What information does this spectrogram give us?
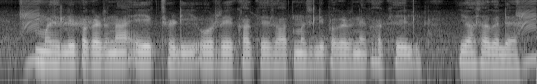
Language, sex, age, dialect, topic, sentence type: Hindi, male, 18-24, Hindustani Malvi Khadi Boli, agriculture, statement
